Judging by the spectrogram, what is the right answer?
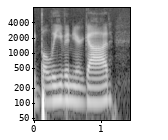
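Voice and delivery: plain

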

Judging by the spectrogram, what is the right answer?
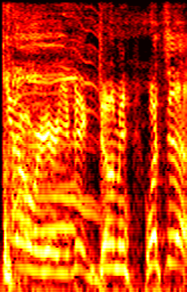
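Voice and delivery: very high, hollered, put-on yelling voice. A dad showing how he embarrasses his son around the son's friends, retelling a yell. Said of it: "you're like yelling at his friends".

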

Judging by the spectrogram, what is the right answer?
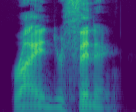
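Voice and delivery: accusatory, blame-laying tone. Retelling a haircut, the speaker quotes the barber, imitating Tony's accusatory tone. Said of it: "he said it in such an accusatory tone".

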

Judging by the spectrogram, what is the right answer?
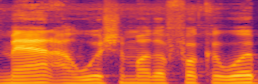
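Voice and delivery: ordinary talk

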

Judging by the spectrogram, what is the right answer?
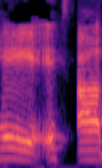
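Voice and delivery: ordinary delivery

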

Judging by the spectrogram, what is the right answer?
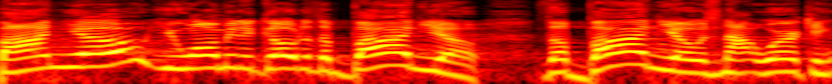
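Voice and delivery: loud, slow, spelled-out over-enunciation. Speaker acts out talking to someone who speaks another language: imitating loud, slow talking. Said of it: "my voice increase and I start talking slower".

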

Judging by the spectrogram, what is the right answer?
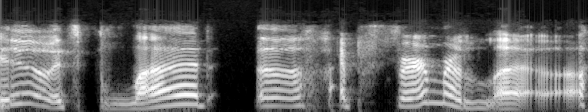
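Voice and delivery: put-on very slow, drawn-out valley girl voice. Imagining how Luther would talk about the blood, as a valley girl. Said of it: "more of like a valley girl being like".

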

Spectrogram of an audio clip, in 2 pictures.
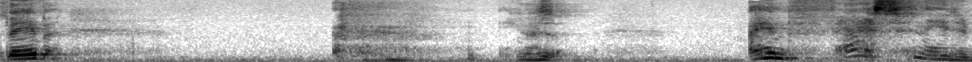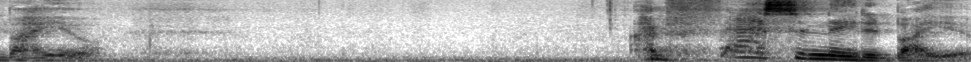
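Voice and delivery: imitated shaking voice. Acting out what a man said to a woman, imitating a shaking voice. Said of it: "his like voice is shaking".

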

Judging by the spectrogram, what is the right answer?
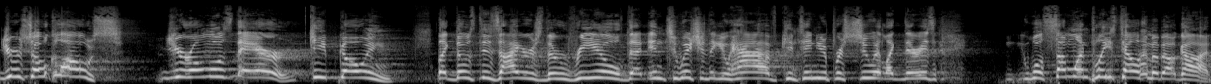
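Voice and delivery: put-on high, stretched yell. Recalling yelling into headphones in the garage during a conversation, retelling a yell. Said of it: "I'm yelling into my headphones".

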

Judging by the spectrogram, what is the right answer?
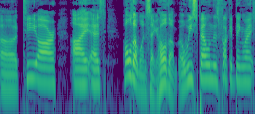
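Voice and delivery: loud alarmed rapid delivery.

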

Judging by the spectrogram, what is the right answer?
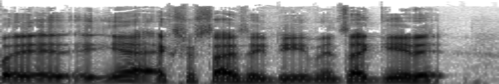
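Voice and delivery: ordinary talk, nothing marked

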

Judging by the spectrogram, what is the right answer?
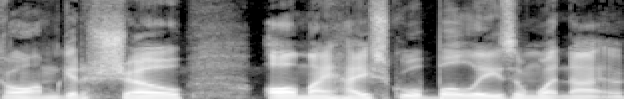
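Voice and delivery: ordinary talk

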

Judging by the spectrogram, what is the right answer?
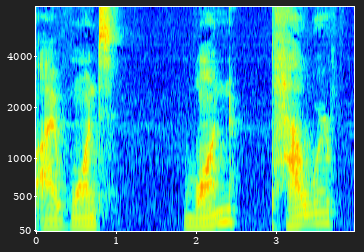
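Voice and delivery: very slow, each syllable carefully spelled out. Retelling a customer buying lottery tickets, mimicking his careful enunciation.

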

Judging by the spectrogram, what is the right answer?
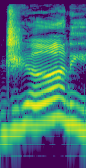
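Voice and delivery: bad high-pitched shout. Recapping Dirty Dancing, calling out a name in a bad Jennifer Grey impression. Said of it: "That's my very bad impression of Jennifer Grey later in the film".

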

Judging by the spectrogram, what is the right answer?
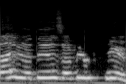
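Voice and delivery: mock sobbing, high crying voice. Describing a giant R appearing on screen, imitating Robin crying. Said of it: "o Robin começa a chorar".

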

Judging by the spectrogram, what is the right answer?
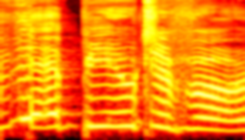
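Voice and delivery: put-on high bawling sobs through the words. Retelling how a midwife reacted to a birth: imitating someone bawling. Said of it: "she is fucking bawling, like".

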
